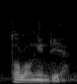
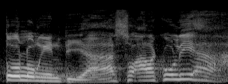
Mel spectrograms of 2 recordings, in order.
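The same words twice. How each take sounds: First: A soft, hushed voice of God; God's quiet words. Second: Slow, high and louder, every word weighed; emphatic quote of God. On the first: Tuhan's gentle hushed command. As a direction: pastor quietly quoting God's instruction, hushed. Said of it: "Tuhan ngomong begini". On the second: Pastor repeating God's instruction to the congregation, slow and emphatic. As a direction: spell out God's command. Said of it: "Tuhan ngomong apa?". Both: Retold or imitated.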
